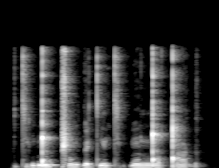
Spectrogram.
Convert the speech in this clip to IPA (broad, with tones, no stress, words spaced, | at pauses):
tʲɘ˧ɡŋ͡ǃu˦ ǁɔ̃˨ɡɗɛ˧ tʲɔ̃˧tʲo̤˨ɡɓõ˧ ŋ͡ǃɔ˧ǃa˨ɡ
